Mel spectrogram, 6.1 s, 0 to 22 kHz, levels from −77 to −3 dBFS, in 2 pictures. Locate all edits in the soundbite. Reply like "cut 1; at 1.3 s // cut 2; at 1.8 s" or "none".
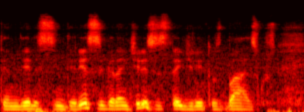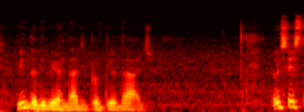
none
